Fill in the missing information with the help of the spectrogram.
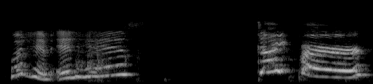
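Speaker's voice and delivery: high and rising to a loud reveal; dramatic build. A narrator's reading. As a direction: stretch it slowly, then burst out.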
